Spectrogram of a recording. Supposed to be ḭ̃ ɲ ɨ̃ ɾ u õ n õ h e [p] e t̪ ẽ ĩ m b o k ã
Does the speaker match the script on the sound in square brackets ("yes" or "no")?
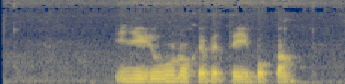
yes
